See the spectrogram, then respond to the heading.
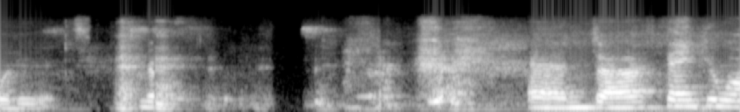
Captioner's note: laughing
